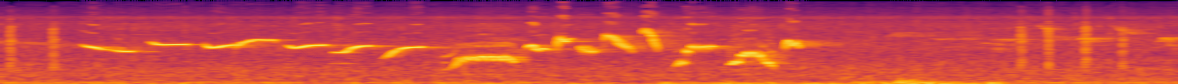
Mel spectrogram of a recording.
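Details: White-rumped shama song used as training material for songbirds: a rapid run of clear, slurred whistles, each note rising or falling, then sharper, more varied phrases, ending in a few sharp clicks against a quiet background hiss.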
